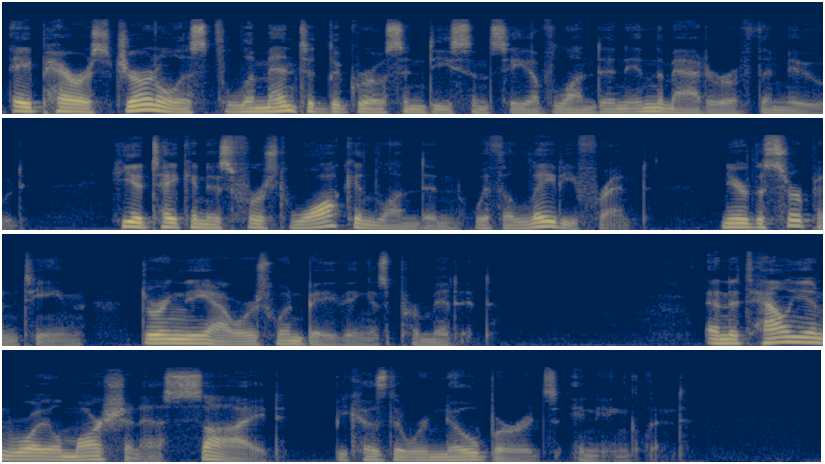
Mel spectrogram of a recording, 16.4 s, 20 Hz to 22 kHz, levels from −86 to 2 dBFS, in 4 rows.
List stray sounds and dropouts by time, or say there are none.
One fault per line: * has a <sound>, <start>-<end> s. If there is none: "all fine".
all fine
